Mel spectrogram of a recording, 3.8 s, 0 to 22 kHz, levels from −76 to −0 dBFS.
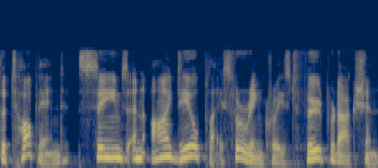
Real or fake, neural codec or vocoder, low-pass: real; none; 7.2 kHz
